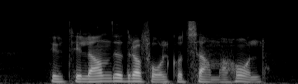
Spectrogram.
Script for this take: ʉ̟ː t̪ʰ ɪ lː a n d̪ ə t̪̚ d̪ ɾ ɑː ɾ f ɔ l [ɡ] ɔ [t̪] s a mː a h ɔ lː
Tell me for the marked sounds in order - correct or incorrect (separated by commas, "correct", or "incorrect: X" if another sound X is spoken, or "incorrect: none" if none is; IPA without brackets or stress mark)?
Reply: incorrect: k, correct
